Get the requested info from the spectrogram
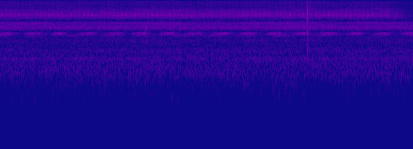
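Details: Short stretch of insect chorus next to a campfire: layered high-pitched shrilling with a faint pulsing and one loud fire crackle near the end.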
